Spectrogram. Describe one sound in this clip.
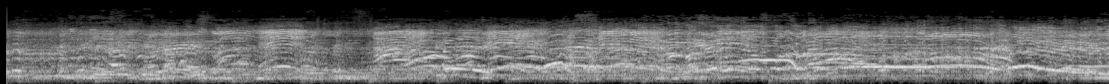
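A crowd of young men and women laughs and shrieks close by.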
